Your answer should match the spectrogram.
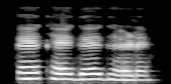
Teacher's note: इन वर्णों के उच्चारण में जीवा कंठ का स्पर्श करती है।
